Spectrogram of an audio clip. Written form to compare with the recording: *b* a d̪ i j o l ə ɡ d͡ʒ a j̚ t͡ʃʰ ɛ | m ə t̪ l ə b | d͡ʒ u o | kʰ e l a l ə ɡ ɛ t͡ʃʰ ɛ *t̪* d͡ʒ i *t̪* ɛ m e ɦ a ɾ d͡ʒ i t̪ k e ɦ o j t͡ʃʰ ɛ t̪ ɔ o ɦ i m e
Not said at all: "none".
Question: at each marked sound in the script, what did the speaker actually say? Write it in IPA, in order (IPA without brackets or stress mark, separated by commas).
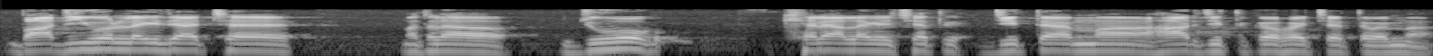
b, t̪, t̪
